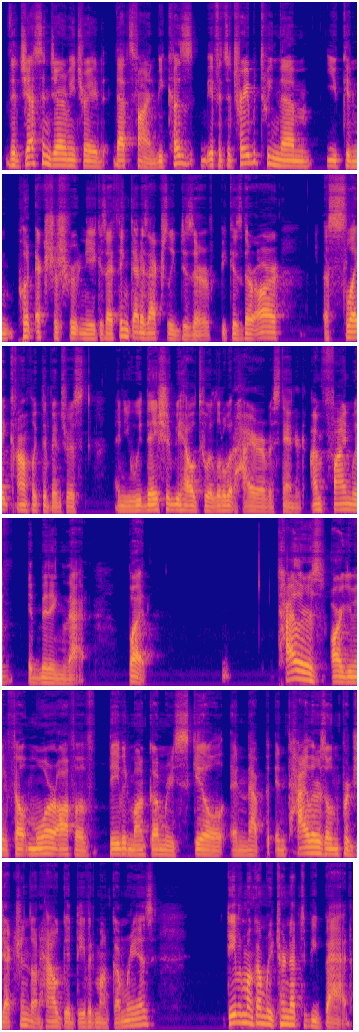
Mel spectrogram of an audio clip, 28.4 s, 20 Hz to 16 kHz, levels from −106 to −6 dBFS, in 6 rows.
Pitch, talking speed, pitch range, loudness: 110 Hz, 175 wpm, 95-125 Hz, -33 LUFS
